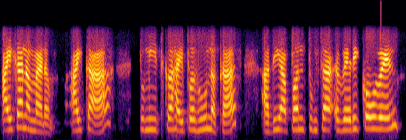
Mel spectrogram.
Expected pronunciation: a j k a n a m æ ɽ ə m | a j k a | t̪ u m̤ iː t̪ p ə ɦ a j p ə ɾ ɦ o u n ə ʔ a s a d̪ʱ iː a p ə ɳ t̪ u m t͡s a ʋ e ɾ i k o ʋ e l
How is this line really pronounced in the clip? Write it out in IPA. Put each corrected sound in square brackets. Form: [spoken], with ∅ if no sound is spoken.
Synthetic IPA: a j k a n a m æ ɽ ə m | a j k a | t̪ u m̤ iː t̪ [k] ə ɦ a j p ə ɾ ɦ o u n ə [k] a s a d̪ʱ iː a p ə ɳ t̪ u m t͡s a ʋ e ɾ i k o ʋ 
